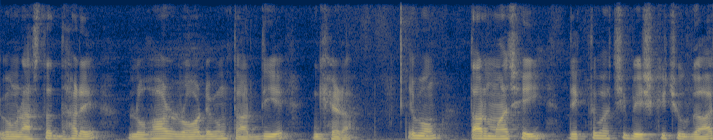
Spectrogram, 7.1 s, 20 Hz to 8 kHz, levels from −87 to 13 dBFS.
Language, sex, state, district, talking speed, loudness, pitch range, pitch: Bengali, male, West Bengal, Purulia, 145 wpm, -18 LUFS, 115-135 Hz, 125 Hz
